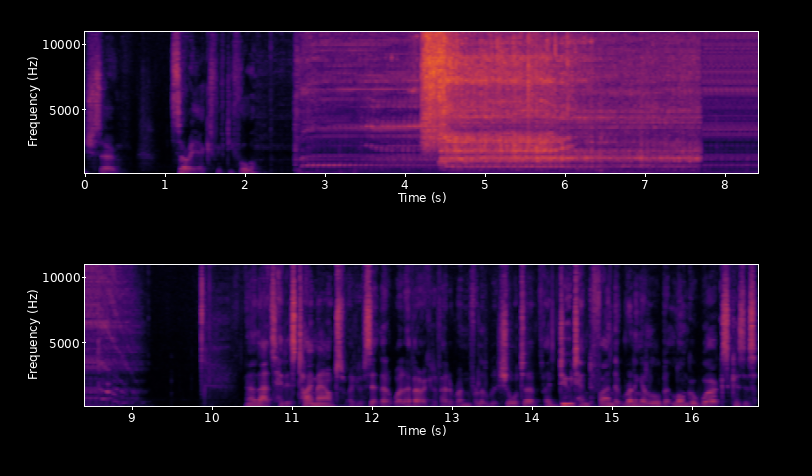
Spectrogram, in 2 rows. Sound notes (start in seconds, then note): 2.6 grinder humming; 4.3 grinder whirring; 7.8 grinder humming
